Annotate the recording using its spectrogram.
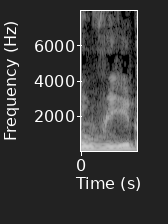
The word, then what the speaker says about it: Reid: I am on Twitter at Joe Reid.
